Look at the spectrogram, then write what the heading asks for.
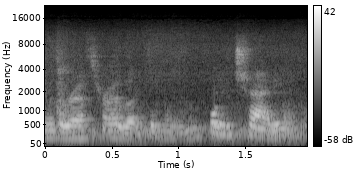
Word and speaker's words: Unchai: Unchai. It is Unchai. Unchai. Okay. Not unchai. Not unchai. Un is with warm.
